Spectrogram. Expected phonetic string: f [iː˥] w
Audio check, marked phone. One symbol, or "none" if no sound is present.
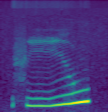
iː˨˥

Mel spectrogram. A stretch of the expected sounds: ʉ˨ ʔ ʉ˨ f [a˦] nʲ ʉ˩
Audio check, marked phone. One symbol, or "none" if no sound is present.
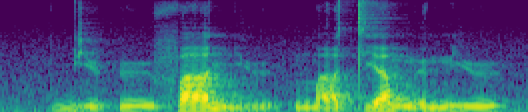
a˦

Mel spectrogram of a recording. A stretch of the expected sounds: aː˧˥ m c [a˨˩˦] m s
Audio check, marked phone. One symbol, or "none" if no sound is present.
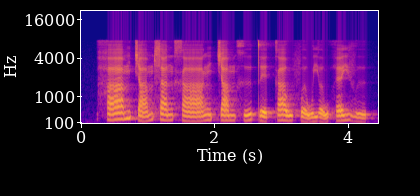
a˨˩˦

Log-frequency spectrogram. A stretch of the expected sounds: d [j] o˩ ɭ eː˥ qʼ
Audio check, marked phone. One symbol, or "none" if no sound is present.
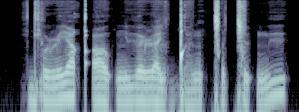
j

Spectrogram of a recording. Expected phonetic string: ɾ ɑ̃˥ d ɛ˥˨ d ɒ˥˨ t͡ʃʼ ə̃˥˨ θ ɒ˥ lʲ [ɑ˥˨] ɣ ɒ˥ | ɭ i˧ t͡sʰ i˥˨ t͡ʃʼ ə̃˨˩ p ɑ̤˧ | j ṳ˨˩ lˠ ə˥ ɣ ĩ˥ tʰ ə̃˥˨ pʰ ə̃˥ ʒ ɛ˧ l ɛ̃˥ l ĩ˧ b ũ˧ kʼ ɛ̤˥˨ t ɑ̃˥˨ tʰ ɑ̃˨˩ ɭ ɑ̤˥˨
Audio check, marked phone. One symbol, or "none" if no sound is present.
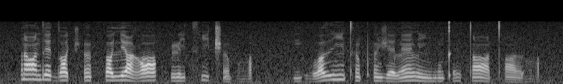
ɑ˥˨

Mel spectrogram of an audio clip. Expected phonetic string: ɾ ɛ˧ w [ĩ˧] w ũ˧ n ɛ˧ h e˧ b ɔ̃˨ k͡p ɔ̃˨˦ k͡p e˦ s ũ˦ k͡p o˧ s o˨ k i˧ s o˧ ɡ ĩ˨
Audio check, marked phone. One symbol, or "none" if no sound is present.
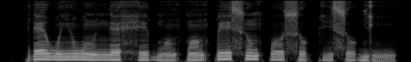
ĩ˧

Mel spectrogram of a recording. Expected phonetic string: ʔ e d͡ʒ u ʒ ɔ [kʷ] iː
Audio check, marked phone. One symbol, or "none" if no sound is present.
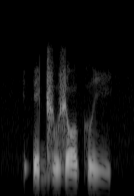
kʷ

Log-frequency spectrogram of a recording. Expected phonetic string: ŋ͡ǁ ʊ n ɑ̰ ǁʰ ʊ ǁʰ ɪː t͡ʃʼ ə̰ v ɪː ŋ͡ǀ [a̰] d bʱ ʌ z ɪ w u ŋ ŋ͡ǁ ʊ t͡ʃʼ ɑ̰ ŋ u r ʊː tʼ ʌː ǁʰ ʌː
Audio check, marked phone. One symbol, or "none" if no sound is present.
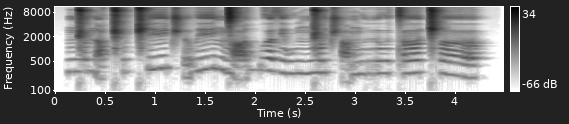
ɑ̰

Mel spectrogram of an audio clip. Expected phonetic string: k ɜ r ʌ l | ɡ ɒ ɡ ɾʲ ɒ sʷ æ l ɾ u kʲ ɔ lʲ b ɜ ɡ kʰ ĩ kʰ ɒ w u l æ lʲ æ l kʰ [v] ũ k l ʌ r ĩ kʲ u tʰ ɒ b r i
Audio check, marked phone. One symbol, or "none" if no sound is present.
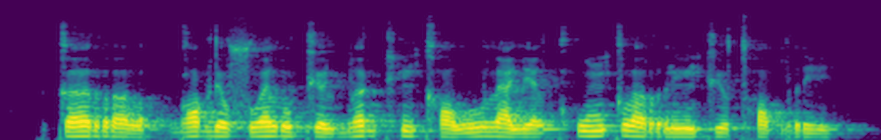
w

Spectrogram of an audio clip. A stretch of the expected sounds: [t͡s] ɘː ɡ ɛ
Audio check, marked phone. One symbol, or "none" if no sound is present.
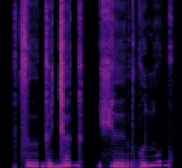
t͡s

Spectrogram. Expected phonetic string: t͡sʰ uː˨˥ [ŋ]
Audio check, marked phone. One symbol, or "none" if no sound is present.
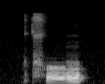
ŋ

